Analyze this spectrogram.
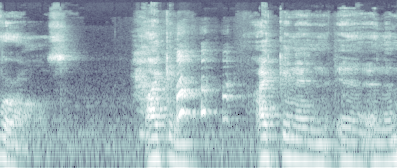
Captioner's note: laughing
